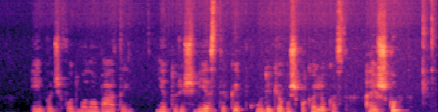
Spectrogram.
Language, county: Lithuanian, Vilnius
